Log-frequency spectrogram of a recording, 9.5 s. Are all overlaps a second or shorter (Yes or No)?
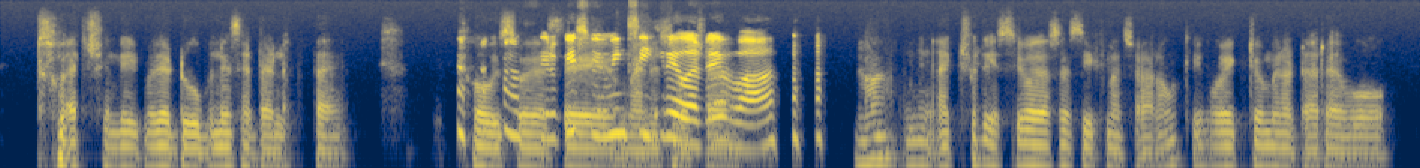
No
